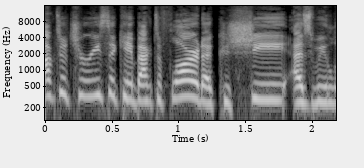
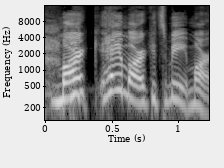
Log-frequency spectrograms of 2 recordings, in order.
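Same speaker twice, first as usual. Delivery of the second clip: usual speaking voice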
